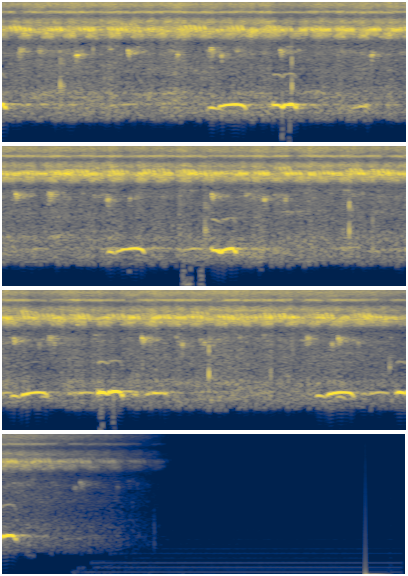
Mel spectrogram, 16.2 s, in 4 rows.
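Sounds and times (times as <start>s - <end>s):
Ryukyu ruddy kingfisher song: 0.0s - 1.4s, 2.1s - 4.4s, 5.1s - 7.0s, 8.2s - 10.3s, 11.2s - 13.6s.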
